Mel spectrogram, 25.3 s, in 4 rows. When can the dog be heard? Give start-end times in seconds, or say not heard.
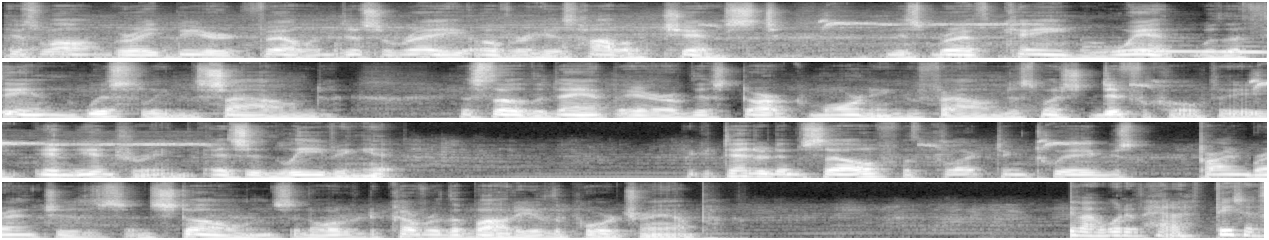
5.4-6.9.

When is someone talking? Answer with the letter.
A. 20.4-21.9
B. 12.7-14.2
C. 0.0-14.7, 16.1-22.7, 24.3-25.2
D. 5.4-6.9
C.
